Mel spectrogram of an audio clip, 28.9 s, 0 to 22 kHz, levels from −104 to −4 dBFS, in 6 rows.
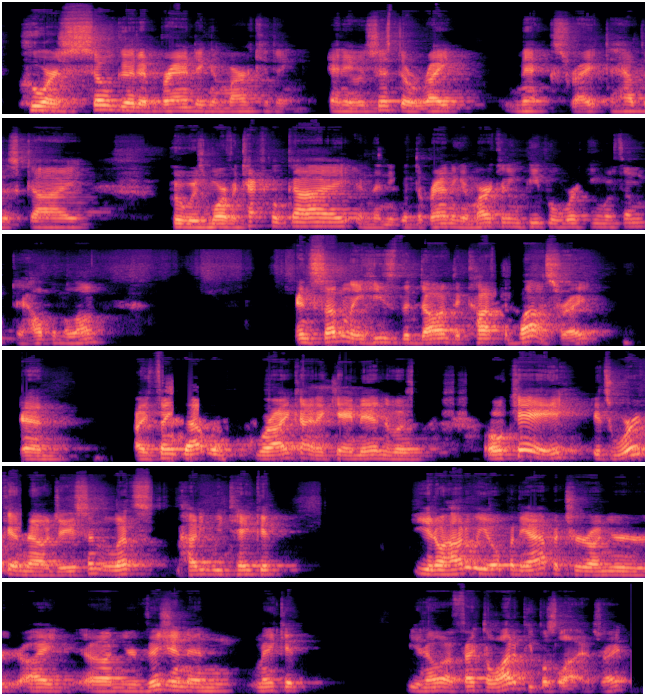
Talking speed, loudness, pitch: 210 wpm, -25 LUFS, 140 Hz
